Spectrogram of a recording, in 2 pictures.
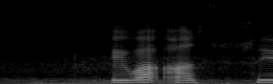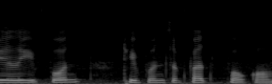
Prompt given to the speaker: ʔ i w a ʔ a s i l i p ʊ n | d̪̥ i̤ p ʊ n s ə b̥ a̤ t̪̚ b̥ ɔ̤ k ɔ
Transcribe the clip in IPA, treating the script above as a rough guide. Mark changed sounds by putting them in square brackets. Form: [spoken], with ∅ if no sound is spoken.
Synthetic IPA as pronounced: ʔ i w a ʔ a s i l i p ʊ n | d̪̥ i̤ p ʊ n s ə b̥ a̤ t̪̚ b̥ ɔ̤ k ɔ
